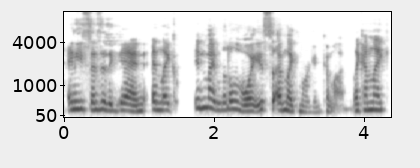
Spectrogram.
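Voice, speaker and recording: A woman telling a story in casual chat, animated and laughing often, with many fillers. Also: fairly high pitch, brisk.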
